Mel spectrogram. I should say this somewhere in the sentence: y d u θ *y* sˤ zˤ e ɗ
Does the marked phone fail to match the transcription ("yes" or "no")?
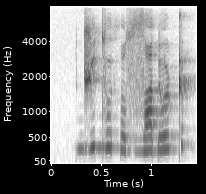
no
